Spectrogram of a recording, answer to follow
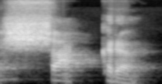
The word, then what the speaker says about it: chakra: Chakra é chakra se escreve com ch, mas a pronúncia é como se tivesse um tem mudo no início. Então a pronúncia correta, chakra, que são os centros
